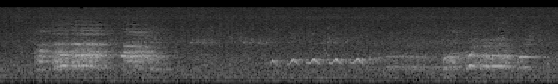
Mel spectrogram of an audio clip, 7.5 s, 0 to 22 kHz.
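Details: White-vented Myna (Acridotheres grandis) in Ubon Ratchathani, Thailand, 9 March 2022, gives two harsh, raspy bursts, then a quick run of five short rising whistled notes and a final mix of chatter and whistles.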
